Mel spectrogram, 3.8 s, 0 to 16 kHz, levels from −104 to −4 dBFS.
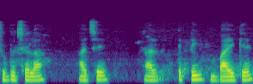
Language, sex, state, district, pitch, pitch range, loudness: Bengali, male, West Bengal, Malda, 135 Hz, 125-140 Hz, -20 LUFS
